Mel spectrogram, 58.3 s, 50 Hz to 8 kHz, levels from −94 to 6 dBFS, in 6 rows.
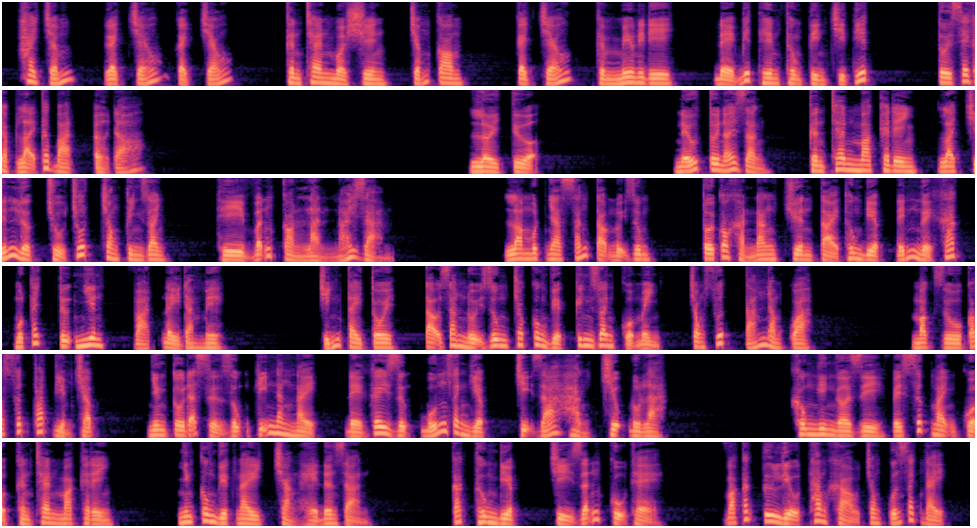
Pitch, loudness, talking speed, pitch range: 120 Hz, -17 LUFS, 160 wpm, 110-145 Hz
